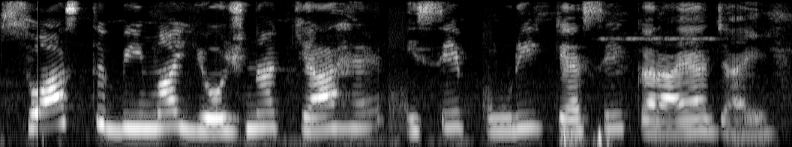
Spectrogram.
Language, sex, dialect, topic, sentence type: Hindi, female, Marwari Dhudhari, banking, question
